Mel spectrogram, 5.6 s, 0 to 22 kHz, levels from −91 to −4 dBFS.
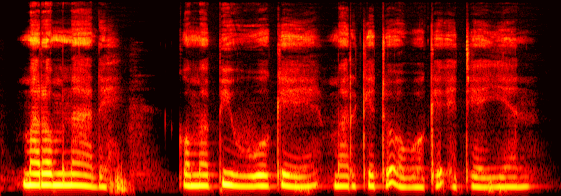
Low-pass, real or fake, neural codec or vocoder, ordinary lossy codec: none; real; none; none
